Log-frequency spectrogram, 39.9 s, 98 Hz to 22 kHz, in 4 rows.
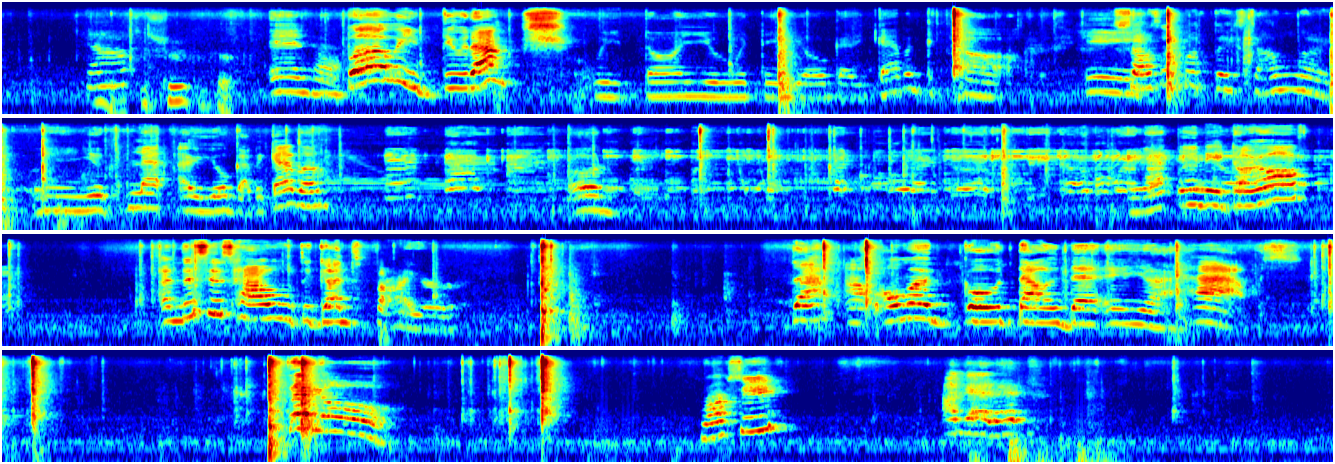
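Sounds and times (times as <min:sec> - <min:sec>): toy guitar electronic tune: 0:12.4 - 0:18.4
plastic toy blaster clicks: 0:33.4 - 0:34.2.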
